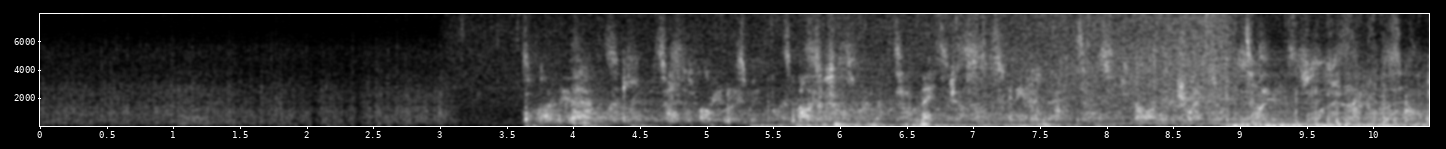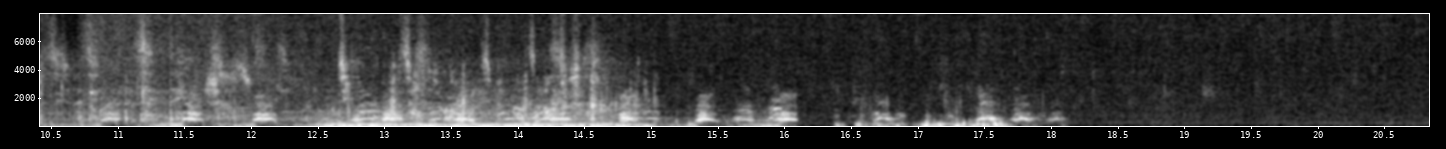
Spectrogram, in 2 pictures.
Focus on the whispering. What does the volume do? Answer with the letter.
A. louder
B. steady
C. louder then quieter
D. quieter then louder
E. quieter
B.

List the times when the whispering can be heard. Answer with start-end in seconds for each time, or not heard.
3.6-14.8.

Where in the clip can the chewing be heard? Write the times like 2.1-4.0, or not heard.
5.3-7.6, 12.6-15.1.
